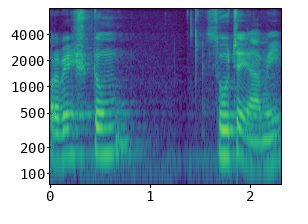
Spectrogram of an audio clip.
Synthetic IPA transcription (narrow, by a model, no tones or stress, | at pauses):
pɾɐʋeːʂʈum | suːt͡ʃɐjaːmi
